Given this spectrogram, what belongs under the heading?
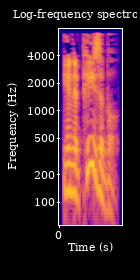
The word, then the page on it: inappeasable: British English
